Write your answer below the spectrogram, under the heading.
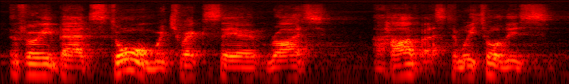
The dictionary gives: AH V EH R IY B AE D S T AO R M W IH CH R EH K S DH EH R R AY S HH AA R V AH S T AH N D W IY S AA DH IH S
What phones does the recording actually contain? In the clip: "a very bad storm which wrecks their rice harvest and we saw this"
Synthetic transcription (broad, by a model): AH V EH R IY B AE D S T AO R M W IH CH R EH K S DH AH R R AY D HH AA R V AH S T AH N W IY S AA DH IH S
